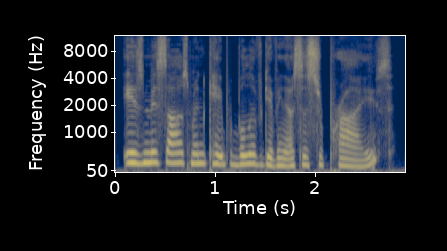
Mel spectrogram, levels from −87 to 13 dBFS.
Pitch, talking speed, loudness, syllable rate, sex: 210 Hz, 185 wpm, -17 LUFS, 5.6 syllables/s, female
